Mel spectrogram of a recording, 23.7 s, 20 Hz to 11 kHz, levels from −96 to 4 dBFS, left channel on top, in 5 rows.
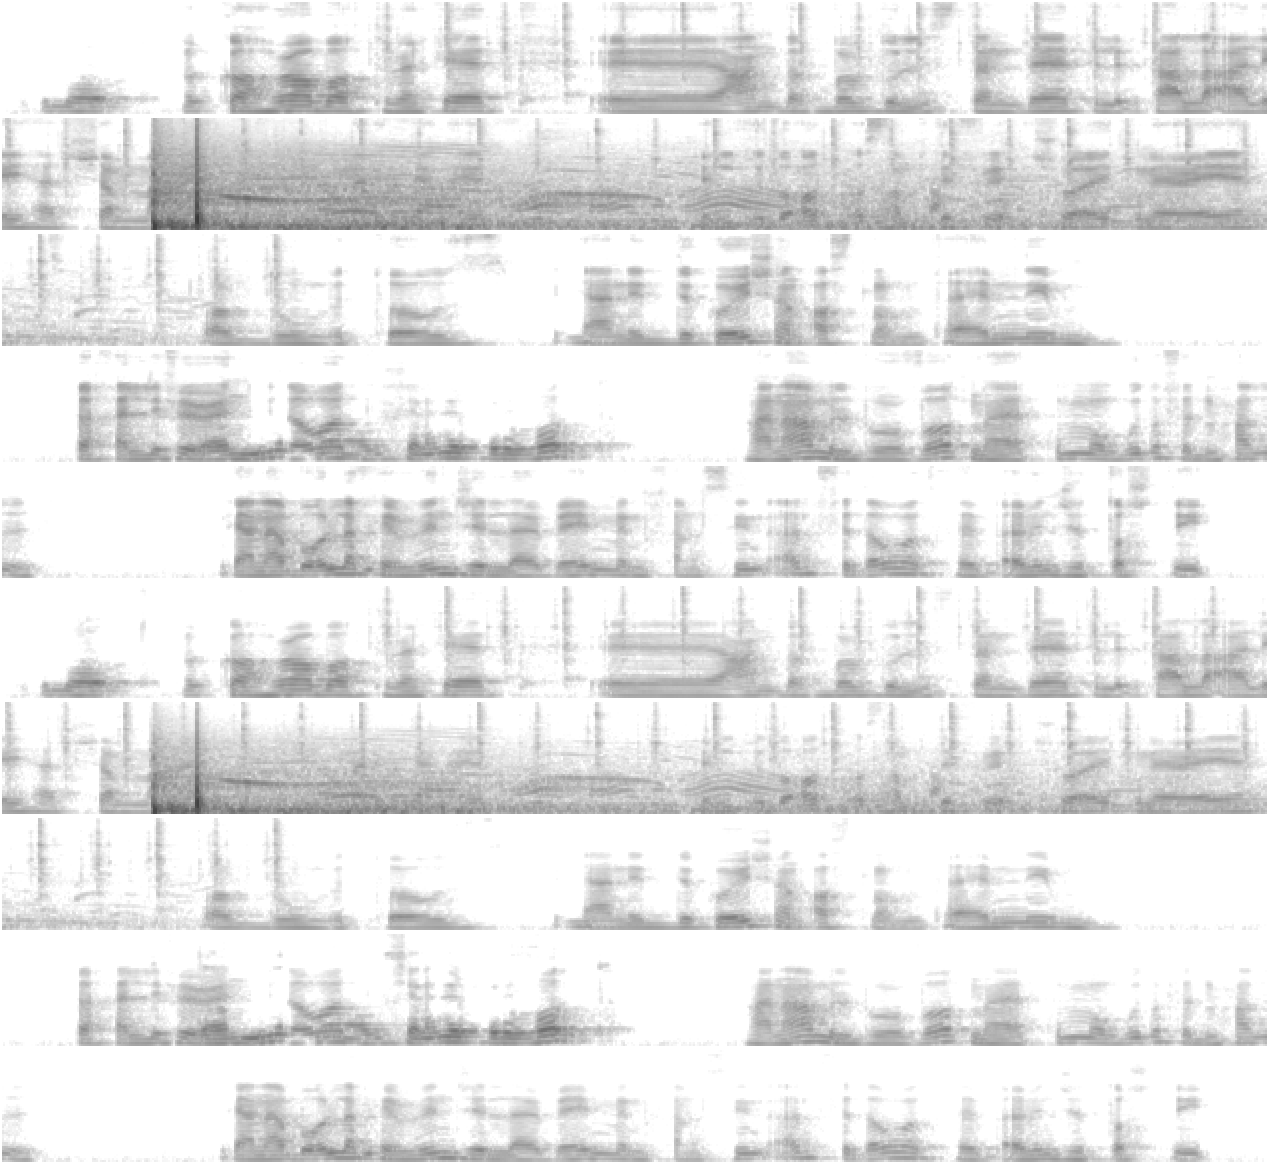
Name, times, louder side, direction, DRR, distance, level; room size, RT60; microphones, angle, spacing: voice 1, 0.1-0.5 11.6-11.7 15.0-16.6, right 2 dB, 80° right, 1.8 m, -52 dB
voice 2, 0.7-6.7 7.3-9.8 10.2-11.4 11.6-13.7 14.5-15.6 17.0-19.1 19.8-23.5, left 3 dB, 60° left, 1.1 m, -56 dB
sound 1, 1.3-10.6, left 1 dB, 5° left, 5.2 m, -66 dB
Crowd / Fireworks, 5.3-9.8, left 3 dB, 40° left, 0.4 m, -40 dB
head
